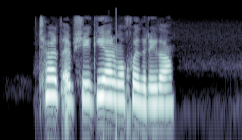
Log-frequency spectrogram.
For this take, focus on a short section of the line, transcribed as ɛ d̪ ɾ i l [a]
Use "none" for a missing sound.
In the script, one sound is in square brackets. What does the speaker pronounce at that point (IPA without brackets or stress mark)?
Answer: a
